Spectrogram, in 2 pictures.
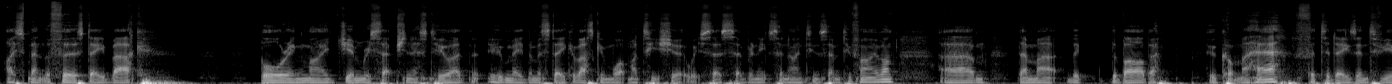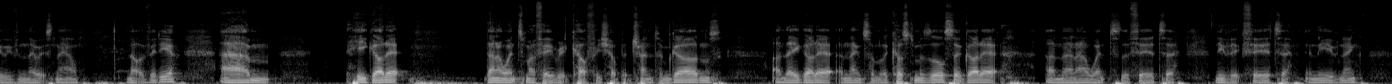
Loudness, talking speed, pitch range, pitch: -30 LUFS, 185 wpm, 80-95 Hz, 85 Hz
